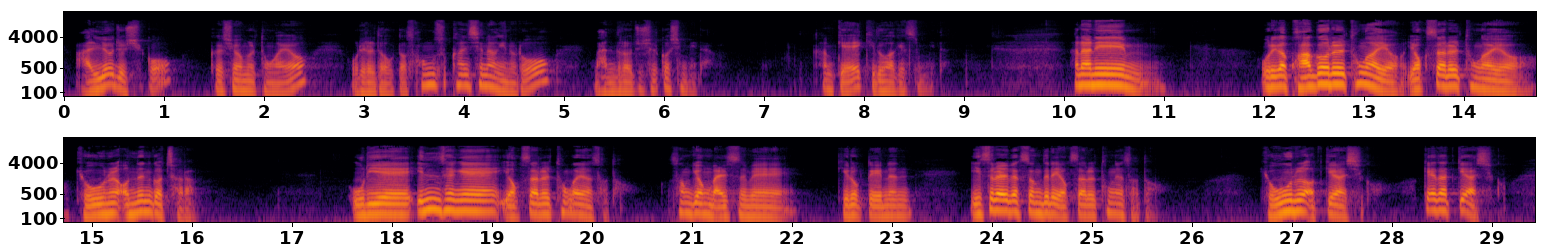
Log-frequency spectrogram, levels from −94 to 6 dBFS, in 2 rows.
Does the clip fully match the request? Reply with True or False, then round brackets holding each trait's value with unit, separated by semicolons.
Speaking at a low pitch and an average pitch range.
False (115 Hz; 8.1 semitones)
